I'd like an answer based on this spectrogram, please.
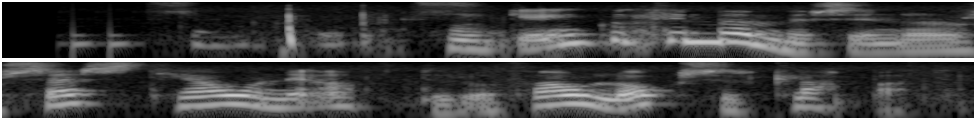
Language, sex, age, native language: Icelandic, female, 40-49, Icelandic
